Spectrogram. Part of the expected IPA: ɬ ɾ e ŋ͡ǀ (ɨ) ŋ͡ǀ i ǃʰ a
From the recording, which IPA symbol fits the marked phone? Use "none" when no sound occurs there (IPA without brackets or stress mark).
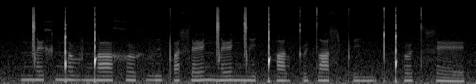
e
